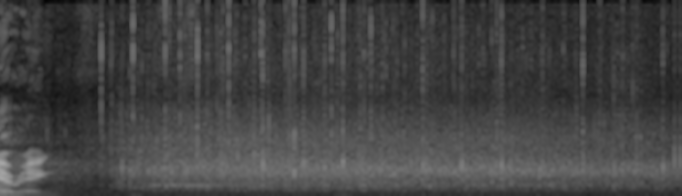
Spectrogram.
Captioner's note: audience applauding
